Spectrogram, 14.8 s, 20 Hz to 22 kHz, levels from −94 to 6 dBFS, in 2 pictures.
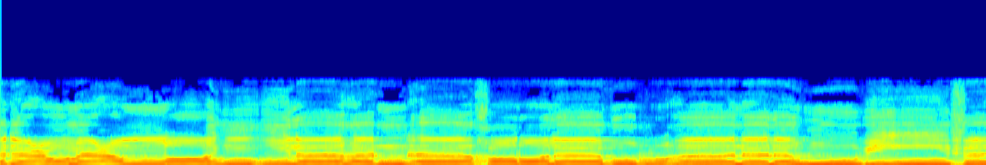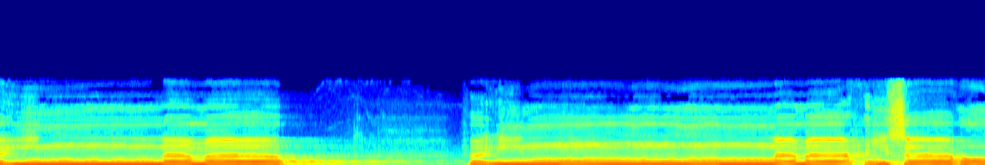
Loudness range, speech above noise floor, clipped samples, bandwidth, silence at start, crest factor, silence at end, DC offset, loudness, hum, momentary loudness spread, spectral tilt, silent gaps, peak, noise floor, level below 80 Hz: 3 LU; 24 dB; under 0.1%; 11.5 kHz; 0 s; 8 dB; 0 s; under 0.1%; -17 LUFS; none; 4 LU; -6 dB/octave; none; -8 dBFS; -41 dBFS; -52 dBFS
